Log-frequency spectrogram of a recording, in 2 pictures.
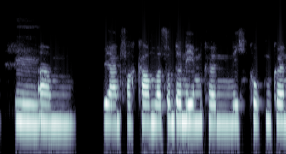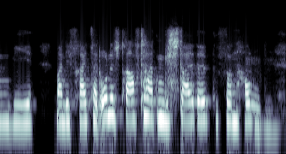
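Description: A woman speaks at a medium pitch and a moderate pace. Her voice is somewhat breathy, with monotone, flat intonation. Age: 30s. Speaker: photographer, small shop owner. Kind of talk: casual interview. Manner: hesitant, many fillers.

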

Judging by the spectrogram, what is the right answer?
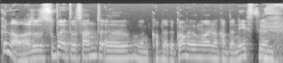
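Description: This man's voice sits fairly high in pitch and sounds somewhat breathy, with ordinary pitch variation. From Germany, Stuttgart area (Swabia), Vietnamese family. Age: 30s. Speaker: filmmaker. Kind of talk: casual interview.

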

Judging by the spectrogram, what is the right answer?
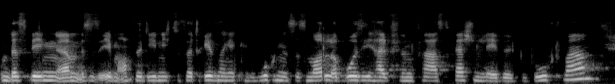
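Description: Very fast and fairly even in intonation, a woman talks in a dark, mellow tone. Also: medium pitch for a woman, hardly any pauses. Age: 30s. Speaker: fashion photographer and model agency founder. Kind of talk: podcast interview.

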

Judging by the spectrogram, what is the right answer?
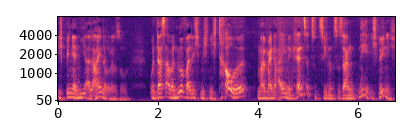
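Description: Delivered at a fairly quick pace, an ordinary speaking voice moves with lively intonation. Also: man, medium pitch for a man. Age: 30s. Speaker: media psychologist. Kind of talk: casual chat.

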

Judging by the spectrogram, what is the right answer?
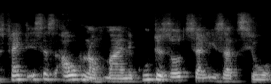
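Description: Very wide pitch swings at a moderate pace. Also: woman. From Lower Saxony, Germany. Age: 60s. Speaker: former football referee and coach. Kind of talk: interview.

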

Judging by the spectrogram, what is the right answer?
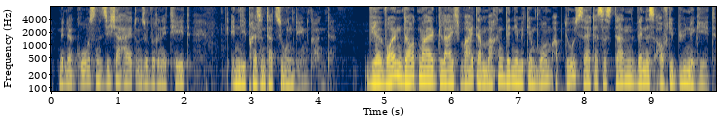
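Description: Medium in pitch, a man's voice carries ordinary pitch variation. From Berlin. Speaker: actor and presentation coach. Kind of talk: interview, explaining presentation techniques. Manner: fast.

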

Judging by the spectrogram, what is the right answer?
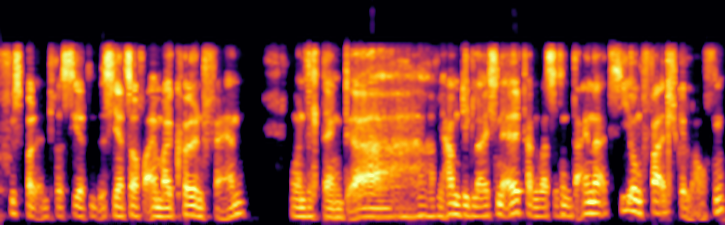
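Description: A man speaks in a plain, everyday voice at a medium pitch, his intonation fairly even. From Berlin, Germany (Westend, Charlottenburg). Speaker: football fan. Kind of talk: casual chat. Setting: video call.

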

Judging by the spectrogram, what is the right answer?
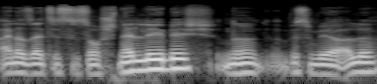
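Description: A man talks at a fairly quick pace with a dark, mellow tone. His medium-pitched voice shows ordinary pitch variation. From Hannover area, northern Germany. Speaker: musician and videographer. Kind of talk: casual radio interview. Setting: radio studio.

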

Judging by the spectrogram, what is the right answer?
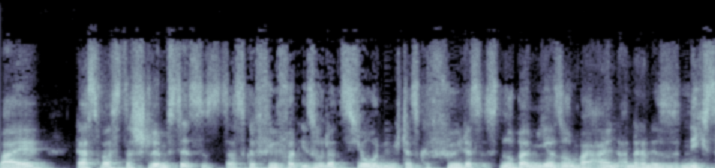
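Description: A man at fairly high pitch, dark, mellow and somewhat breathy, fairly quick with hardly any pauses, ordinary pitch variation, and a quiet background. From Cologne, Germany. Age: 30s. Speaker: nutrition speaker and author. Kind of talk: interview.

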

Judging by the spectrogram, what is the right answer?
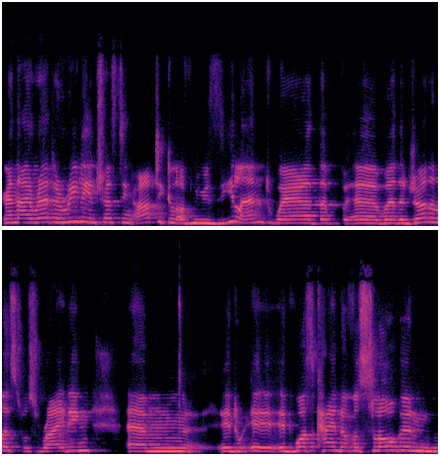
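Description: Speaking with a German accent, a woman uses a raised, projected voice at a high pitch and a moderate pace. Her pitch varies in an ordinary way, and audible room echo surrounds her. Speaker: state politician. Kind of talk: webinar discussion. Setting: video call.

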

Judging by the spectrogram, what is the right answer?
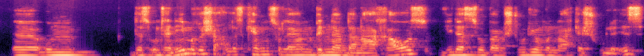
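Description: The voice belongs to a man and sits at medium pitch. It has a somewhat breathy quality. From Germany (near Mainz) and Mozambique. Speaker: startup consultant. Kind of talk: casual interview chat.

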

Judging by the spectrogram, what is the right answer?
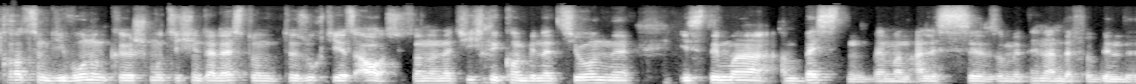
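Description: His pitch sits at a medium level. The man's intonation is monotone and flat. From Moldova. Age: 20s. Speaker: professional dancer and dentist. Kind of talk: interview.

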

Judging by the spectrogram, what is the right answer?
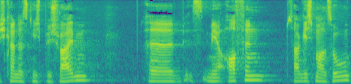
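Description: With an English accent, a man at a medium pitch speaks very slowly, keeping his intonation fairly even. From USA, tobacco-farming family. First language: English (speaking German). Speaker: opera tenor. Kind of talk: interview. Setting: opera house foyer.

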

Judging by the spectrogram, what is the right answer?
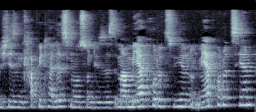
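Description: Amid noticeable background noise and audible room echo, a woman speaks at a fairly quick pace with medium pitch and ordinary pitch variation. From Berlin, Germany. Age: 30s. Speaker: event manager. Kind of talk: interview.

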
